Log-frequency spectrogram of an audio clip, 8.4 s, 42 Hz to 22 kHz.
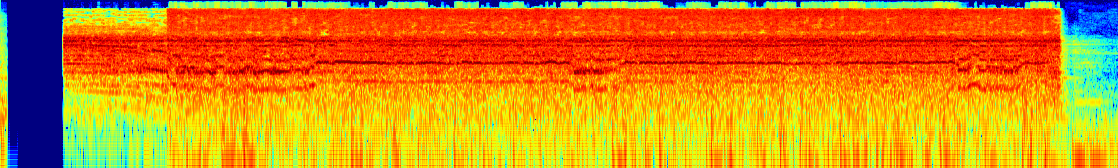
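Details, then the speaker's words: Land Rover Discovery electronic parking brake (EPB), rear: shrill sustained screech with wavering high tones about seven seconds as brake operates; owner reads shoes may need adjusting and greasing, inspection bung missing, cause unconfirmed. "however it it makes this horrendous screaming noise which is what mine's doing it sounds like I mean imagine you murdered 20 cats all in one go that's what it sounds"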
